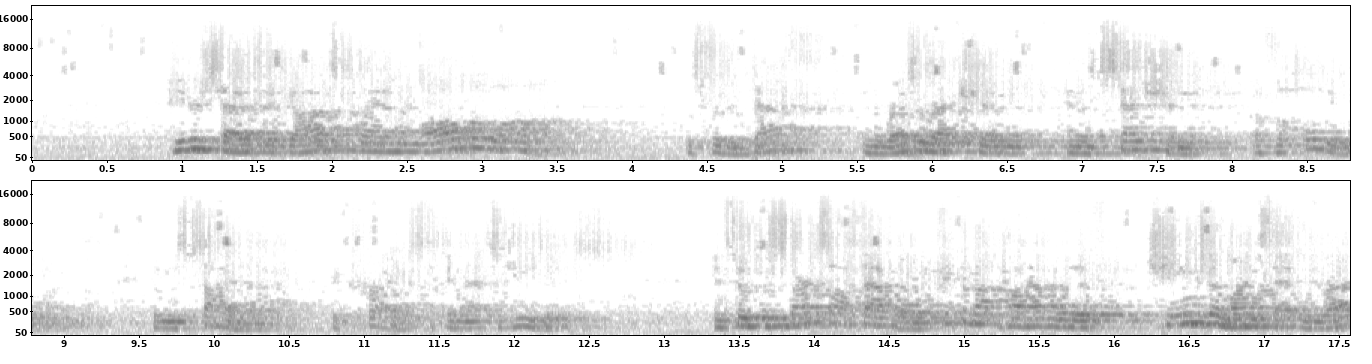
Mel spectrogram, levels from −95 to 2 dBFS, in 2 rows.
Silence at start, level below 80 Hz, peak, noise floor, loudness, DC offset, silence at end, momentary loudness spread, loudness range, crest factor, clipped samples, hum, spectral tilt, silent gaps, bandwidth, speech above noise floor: 0 s; -82 dBFS; -38 dBFS; -76 dBFS; -55 LUFS; under 0.1%; 0 s; 13 LU; 6 LU; 16 dB; under 0.1%; none; -6 dB/octave; none; 15.5 kHz; 22 dB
